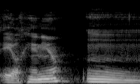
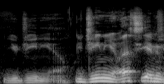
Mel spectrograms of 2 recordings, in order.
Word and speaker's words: Eugenio: Yeah, but, so as a first name, and like in Hispanic culture, that's how it's pronounced. It's like more like a io. Yeah. At the beginning, whereas like in like for me, it's the last name. I just say it as wide as possible.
